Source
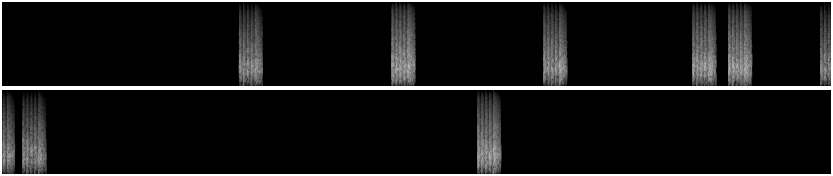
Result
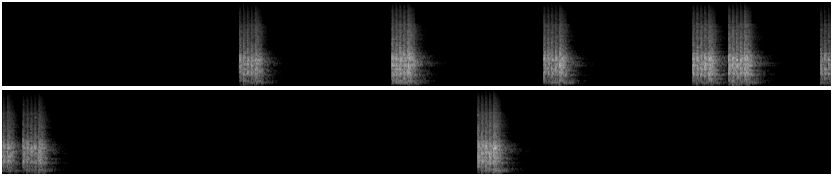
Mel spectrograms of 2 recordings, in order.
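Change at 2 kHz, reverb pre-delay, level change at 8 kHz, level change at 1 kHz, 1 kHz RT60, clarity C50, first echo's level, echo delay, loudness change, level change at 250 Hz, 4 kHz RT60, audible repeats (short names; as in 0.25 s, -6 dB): -0.5 dB, 3 ms, -4.0 dB, -1.5 dB, 0.40 s, 16.5 dB, none, none, -1.5 dB, -3.0 dB, 0.40 s, none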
